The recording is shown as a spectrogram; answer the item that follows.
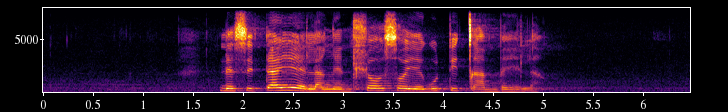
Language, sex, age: Swati, female, 26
